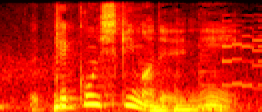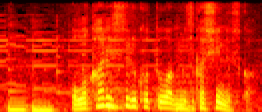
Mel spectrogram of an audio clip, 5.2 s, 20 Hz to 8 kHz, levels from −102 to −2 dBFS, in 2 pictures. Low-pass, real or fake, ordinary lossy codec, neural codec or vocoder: 7.2 kHz; real; none; none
